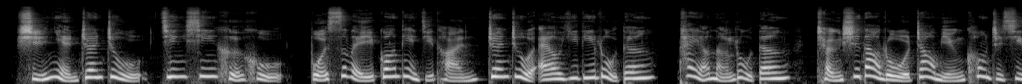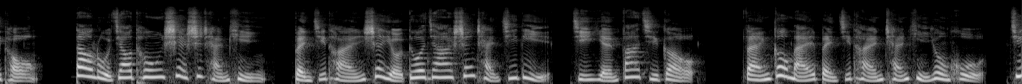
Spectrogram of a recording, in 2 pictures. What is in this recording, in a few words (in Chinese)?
女 年轻甜美, 彩铃 中英彩铃; 博思维光电集团; 国语女声配音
